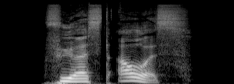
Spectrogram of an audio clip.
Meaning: second-person singular present of ausführen
- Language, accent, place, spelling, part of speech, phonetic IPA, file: German, Germany, Berlin, führst aus, verb, [ˌfyːɐ̯st ˈaʊ̯s], De-führst aus.ogg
